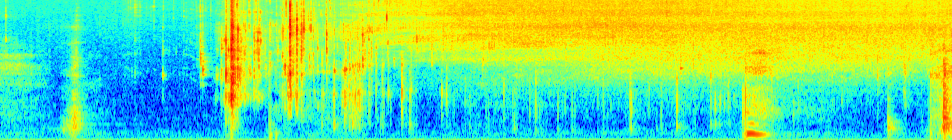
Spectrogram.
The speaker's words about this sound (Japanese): ちょっと氷の音がうるさいかな。大丈夫かな。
